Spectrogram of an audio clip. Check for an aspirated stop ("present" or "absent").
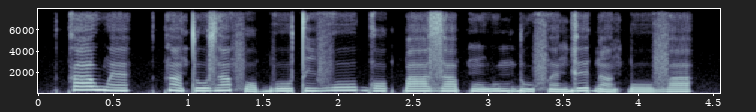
absent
